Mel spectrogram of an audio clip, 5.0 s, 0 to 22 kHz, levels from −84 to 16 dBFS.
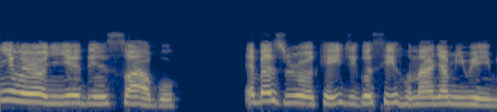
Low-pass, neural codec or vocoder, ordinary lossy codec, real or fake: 7.2 kHz; vocoder, 24 kHz, 100 mel bands, Vocos; none; fake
